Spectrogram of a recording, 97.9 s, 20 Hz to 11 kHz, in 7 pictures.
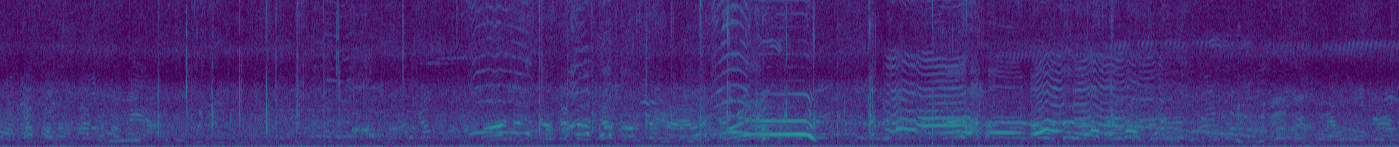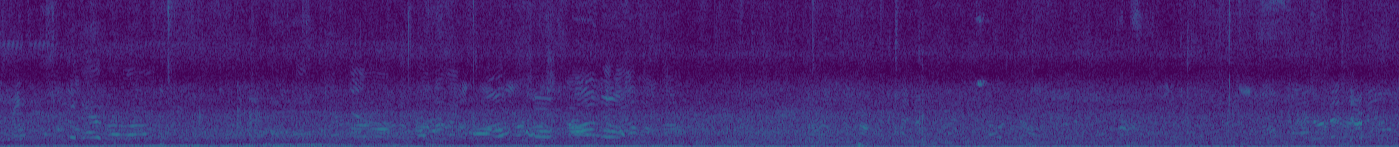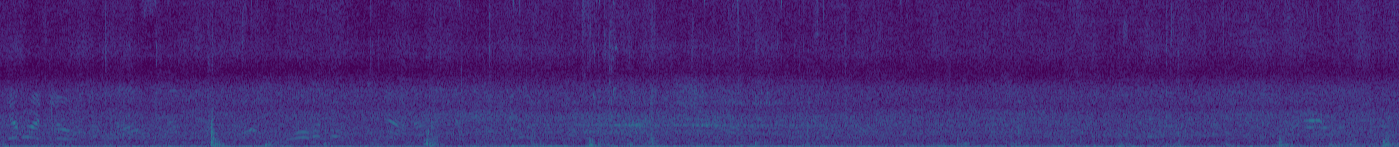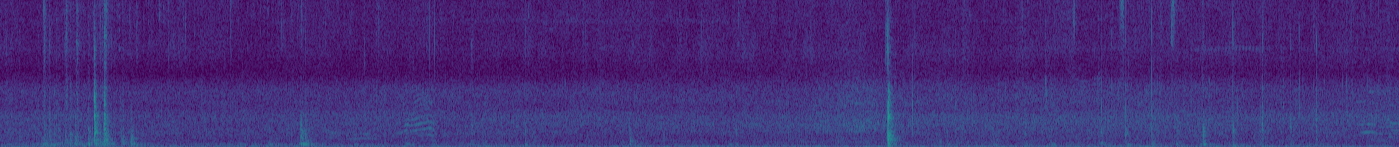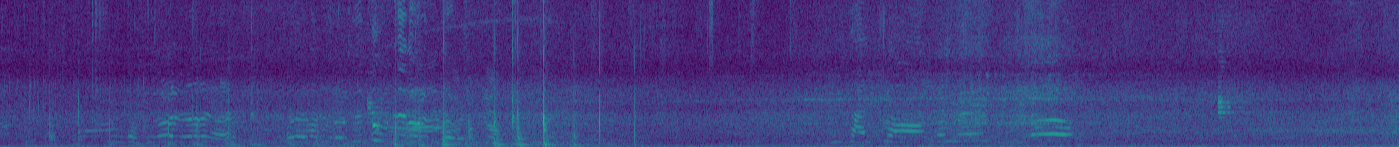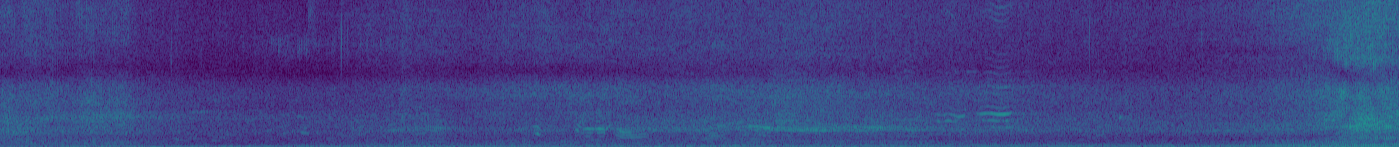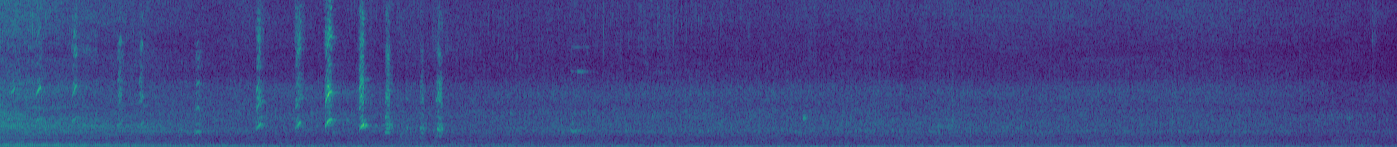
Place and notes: {"title": "新生公園, Taipei EXPO Park - Walking through the park", "date": "2014-02-28 17:58:00", "description": "Walking through the park, Traffic Sound, Aircraft flying through, Sunny afternoon\nPlease turn up the volume a little\nBinaural recordings, Sony PCM D100 + Soundman OKM II", "latitude": "25.07", "longitude": "121.53", "timezone": "Asia/Taipei"}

